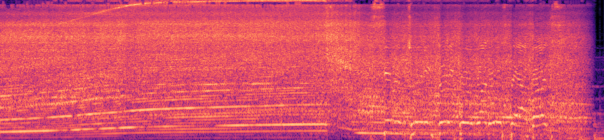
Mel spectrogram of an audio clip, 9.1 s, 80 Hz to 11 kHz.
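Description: A Japanese sports car making about 723 horsepower revs hard on a dyno, its loud engine note climbing steadily in pitch, then turning rougher and harsher before cutting off at the end, with talk over it.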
